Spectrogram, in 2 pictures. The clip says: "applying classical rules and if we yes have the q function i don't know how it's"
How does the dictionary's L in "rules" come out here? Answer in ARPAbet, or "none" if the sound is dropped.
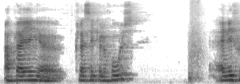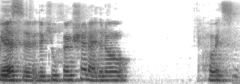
L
